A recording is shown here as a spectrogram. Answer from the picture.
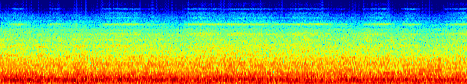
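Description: Passenger train running on the rails, heard from aboard, with a steady rumble. A high squeal from the wheels comes and goes, stronger from about three seconds in, as the train runs into the station.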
